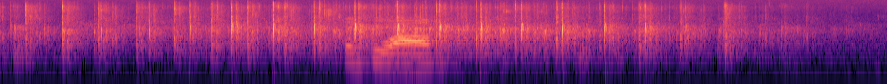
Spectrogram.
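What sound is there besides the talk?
round of applause for faculty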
